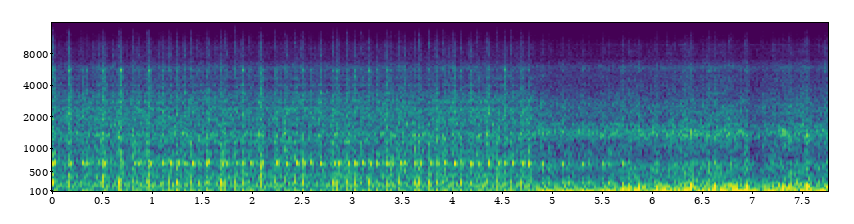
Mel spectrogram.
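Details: 1979 John Deere Cyclone 340 two-stroke snowmobile after carb cleaning: steady, even burble at slightly fast idle, no misses or knocks; air box still off. Normal idle.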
